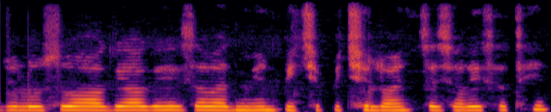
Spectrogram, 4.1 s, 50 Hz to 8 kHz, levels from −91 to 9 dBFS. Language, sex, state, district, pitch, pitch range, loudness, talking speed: Magahi, female, Bihar, Gaya, 245 Hz, 235-250 Hz, -18 LUFS, 190 wpm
